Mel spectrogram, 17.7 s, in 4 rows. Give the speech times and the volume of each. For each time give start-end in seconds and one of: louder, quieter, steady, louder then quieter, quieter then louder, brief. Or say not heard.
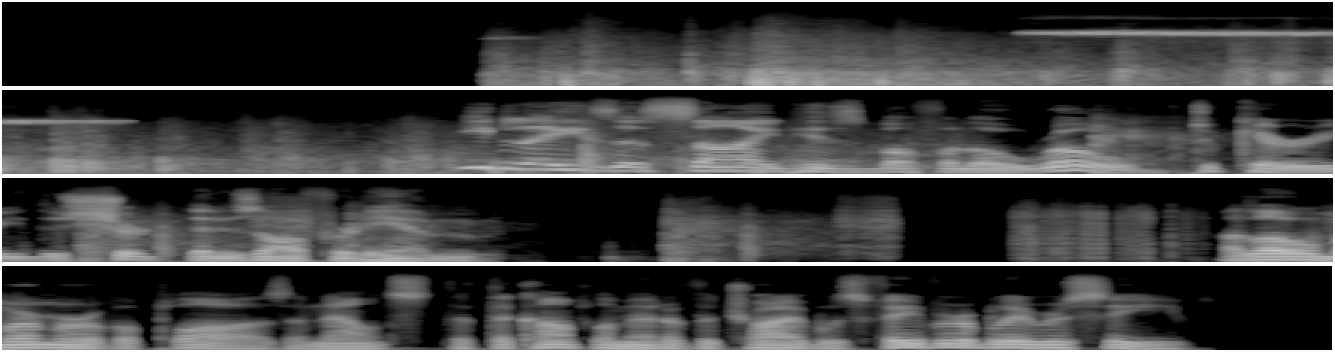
6.0-10.6 steady
13.0-17.3 quieter then louder.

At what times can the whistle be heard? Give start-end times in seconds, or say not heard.
3.4-5.0.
